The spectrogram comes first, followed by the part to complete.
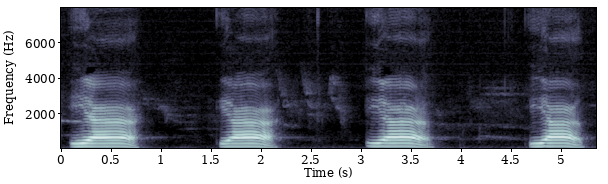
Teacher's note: জিহ্বার মধ্যভাগ তার উপরস্থ তালুর সঙ্গে লাগিয়ে উচ্চারিত হয়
